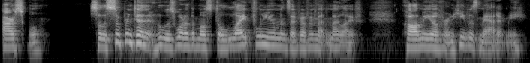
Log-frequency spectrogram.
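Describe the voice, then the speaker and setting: A woman's voice: on the low side, fast. An older woman from New Hampshire, a guest education consultant, telling stories in a podcast interview and acting out the voices she quotes. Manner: lively anecdotal storytelling, acting out quoted voices.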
